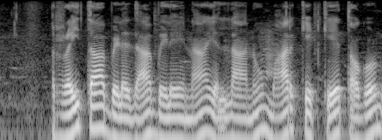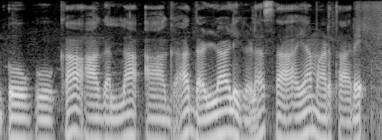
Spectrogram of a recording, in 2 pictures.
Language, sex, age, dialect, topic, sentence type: Kannada, male, 18-24, Mysore Kannada, agriculture, statement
